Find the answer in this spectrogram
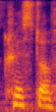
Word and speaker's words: Kristof: How do you say your name? I've heard a lot worse. It's Kristof usually.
